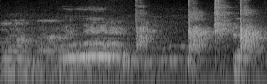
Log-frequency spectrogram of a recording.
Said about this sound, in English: Somebody ought to clap right there. If I ain't clapping, I'm going to clap.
